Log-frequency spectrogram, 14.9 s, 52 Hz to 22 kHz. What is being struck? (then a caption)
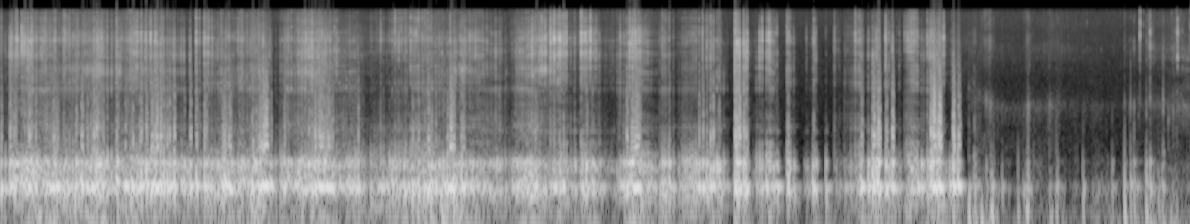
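Metal mesh microphone grille. Fingertips and nails scratch the hollow metal mesh grille of a black condenser microphone, ending with the hands cupped and rubbing over the grille. The result is a loud, dense, scraping rumble dominated by deep, boomy low tones with a steady low drone underneath and scattered sharp clicks. After about 12 seconds it drops to softer, sparser rubbing.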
